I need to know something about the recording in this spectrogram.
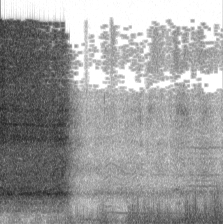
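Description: Model rocket motor hissing as the rocket climbs, cutting off suddenly under a second in at burnout; after that only wind noise on the microphone.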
